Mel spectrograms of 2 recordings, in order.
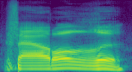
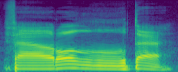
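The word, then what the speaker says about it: فرغت: Karena yang B huruf ginnya ada bunyi E di ujung pelafalan ginnya. Farag. Nah, itu terlepas makhraj huruf ginnya. Jangan terlepas. Tekan terus, Teman-teman. Faragta.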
